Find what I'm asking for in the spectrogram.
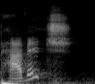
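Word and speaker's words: Pavić: Mektić and Pavic. – You got Pavic right.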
